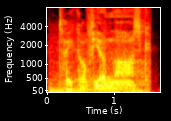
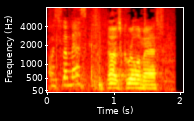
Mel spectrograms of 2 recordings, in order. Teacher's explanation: mask with an ah sound in british english and an ä sound in american english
